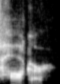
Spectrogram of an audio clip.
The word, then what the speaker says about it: Hakr: His name is Hawker. That's spelled Hakr.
